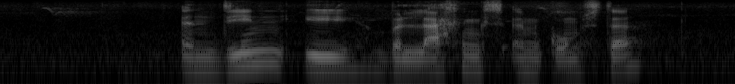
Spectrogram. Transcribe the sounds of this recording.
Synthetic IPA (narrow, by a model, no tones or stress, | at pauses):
əndinybəlæχəŋsəŋkɔmstə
